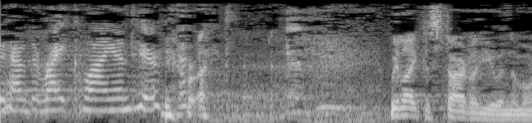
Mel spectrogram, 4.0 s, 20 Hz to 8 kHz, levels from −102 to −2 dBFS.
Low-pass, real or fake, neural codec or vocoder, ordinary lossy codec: 7.2 kHz; real; none; AAC, 48 kbps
